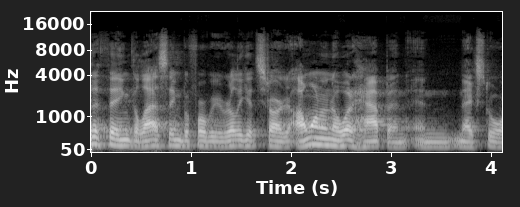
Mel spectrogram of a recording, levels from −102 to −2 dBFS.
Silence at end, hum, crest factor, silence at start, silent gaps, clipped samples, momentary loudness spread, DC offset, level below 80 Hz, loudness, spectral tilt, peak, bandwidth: 0 s; none; 18 dB; 0 s; none; under 0.1%; 13 LU; under 0.1%; -78 dBFS; -28 LUFS; -5.5 dB/octave; -10 dBFS; 13 kHz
